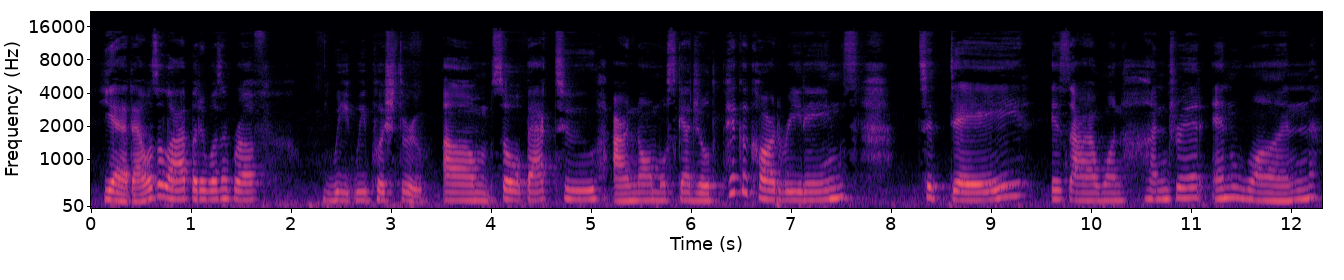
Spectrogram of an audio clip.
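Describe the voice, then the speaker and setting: A woman, slightly hoarse, chatting casually through a tarot reading to camera, with lots of fillers and restarts. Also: lowish voice, takes it slowly, mellow. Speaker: tarot reader.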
